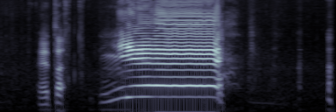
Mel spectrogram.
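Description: A man lets out a long, drawn-out yell into a microphone.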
